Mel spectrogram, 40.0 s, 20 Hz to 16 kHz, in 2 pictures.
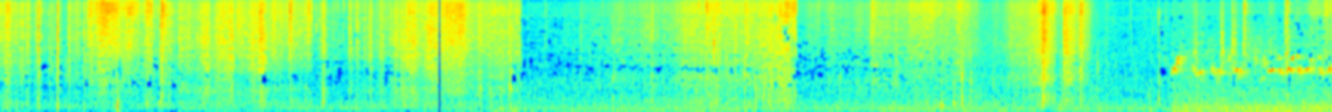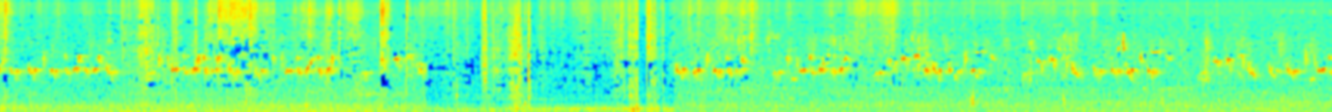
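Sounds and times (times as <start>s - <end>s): hissing rustling noise: 0.0s - 39.9s
birds chirping: 17.4s - 26.5s, 29.3s - 39.9s.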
